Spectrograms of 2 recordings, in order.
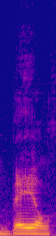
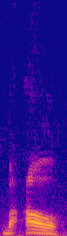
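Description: First: Baal is said the usual American way. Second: Baal is said a different, non-American way. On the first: The speaker calls it wrong. "in America, you usually say Baal" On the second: The speaker calls it right. "that's the way it's supposed to be pronounced"

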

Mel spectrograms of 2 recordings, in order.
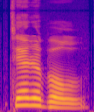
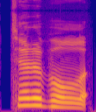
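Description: The two takes are said the same way.

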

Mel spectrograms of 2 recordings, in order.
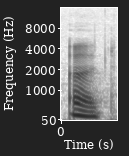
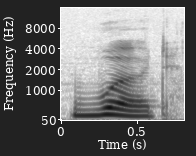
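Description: First: The w is dropped, leaving only a short vowel. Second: The w and full vowel are both clearly said. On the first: "이 워 하는 소리도 없죠. 그냥 ud" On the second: "이게 강형이고요"

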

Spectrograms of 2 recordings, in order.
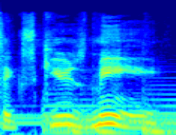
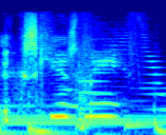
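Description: First: It is said rudely, like a bully. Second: It is said politely and hesitantly.

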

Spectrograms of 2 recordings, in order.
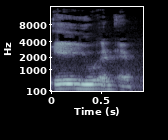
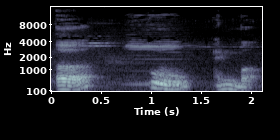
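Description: First: They are said as English letter names. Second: They are said as sounds, ending in ma. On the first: The speaker calls it wrong. "not say A, U, and M" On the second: The speaker calls it right. "we will use the pronunciation of it"

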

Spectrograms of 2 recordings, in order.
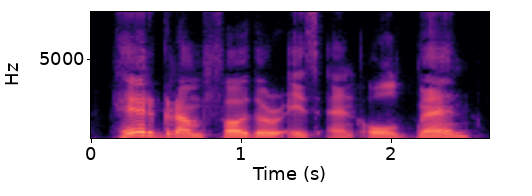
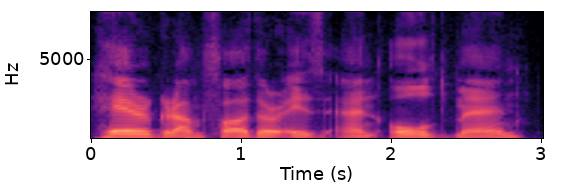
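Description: The two takes are said the same way.

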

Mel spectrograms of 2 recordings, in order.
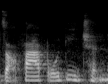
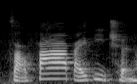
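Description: First: The character 白 is read as bo. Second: The character 白 is read as bai.

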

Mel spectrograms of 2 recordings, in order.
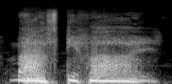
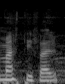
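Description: First: The name is shouted out with loud excitement. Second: The name is said in a calm, flat voice. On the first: The speaker calls it right. "se dice así. A ver, ahora que tengo el micrófono, sí me sale" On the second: The speaker calls it wrong. "pero no se dice así"

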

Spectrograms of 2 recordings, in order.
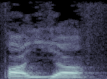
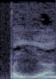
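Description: First: The first vowel is long. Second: The first vowel is short. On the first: The speaker calls it right. "ਭਾਈਆ ਭਈਆ ਨਹੀਂ ਕਹਿਣਾ" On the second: The speaker calls it wrong. "ਭਈਆ ਨਹੀਂ ਕਹਿਣਾ"

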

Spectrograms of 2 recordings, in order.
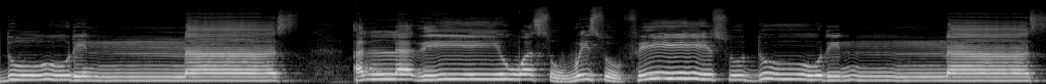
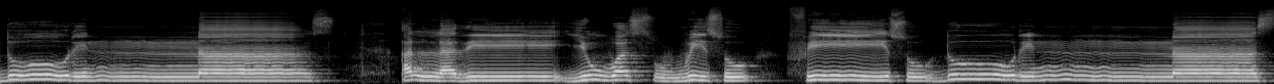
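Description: No difference in how they are said.

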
